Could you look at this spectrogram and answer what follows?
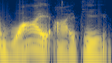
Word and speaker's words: Ip: The name Ip is not pronounced with the IP, actually, not Ip in Cantonese. I don't know why they did that. It's with the YIP to pronounce it correctly is Yip.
